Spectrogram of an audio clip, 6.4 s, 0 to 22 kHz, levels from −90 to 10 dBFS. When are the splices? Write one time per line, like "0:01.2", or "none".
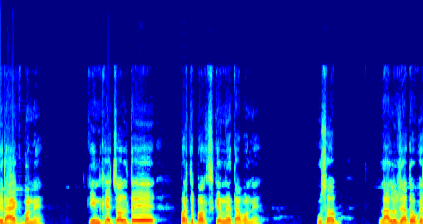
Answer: none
